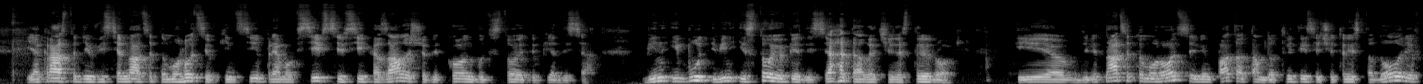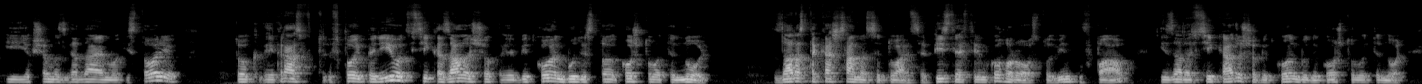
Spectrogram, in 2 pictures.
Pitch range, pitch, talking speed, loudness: 110-135 Hz, 120 Hz, 160 wpm, -22 LUFS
